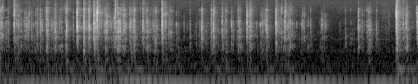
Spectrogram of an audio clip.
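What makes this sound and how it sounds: Fingertips of both hands type continuously on a full-size plastic computer keyboard with red and blue backlit keys and low-profile keycaps. The result is a rapid, uneven patter of short, dry, bright key taps over a steady low hum.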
